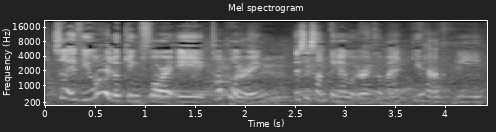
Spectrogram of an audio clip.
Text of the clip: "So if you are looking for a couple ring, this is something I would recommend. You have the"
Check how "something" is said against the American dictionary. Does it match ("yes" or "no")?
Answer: no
